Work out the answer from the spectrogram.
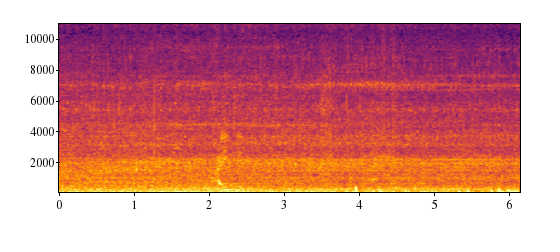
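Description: BMW 7 Series (F01) idling with a steady low rumble, with two short thumps about four and six seconds in.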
